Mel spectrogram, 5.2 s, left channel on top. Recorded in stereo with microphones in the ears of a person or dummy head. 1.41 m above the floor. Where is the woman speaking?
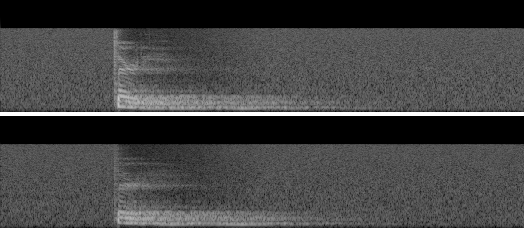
80° left, 2 m.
